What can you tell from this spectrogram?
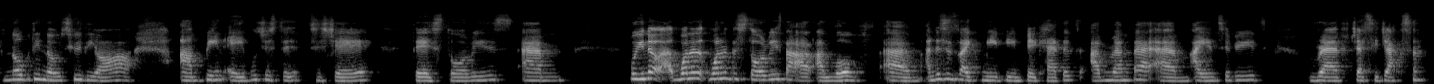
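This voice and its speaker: Scouse woman guest, bright ringing voice, animated storyteller who laughs a lot, video-call audio. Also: on the low side, normal speed. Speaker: guest journalist and presenter. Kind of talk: video-call webinar interview.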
